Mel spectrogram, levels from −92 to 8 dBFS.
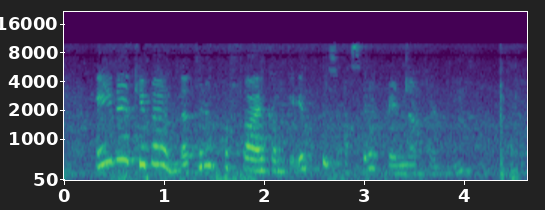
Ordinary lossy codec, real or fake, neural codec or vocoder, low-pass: MP3, 96 kbps; real; none; 9.9 kHz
